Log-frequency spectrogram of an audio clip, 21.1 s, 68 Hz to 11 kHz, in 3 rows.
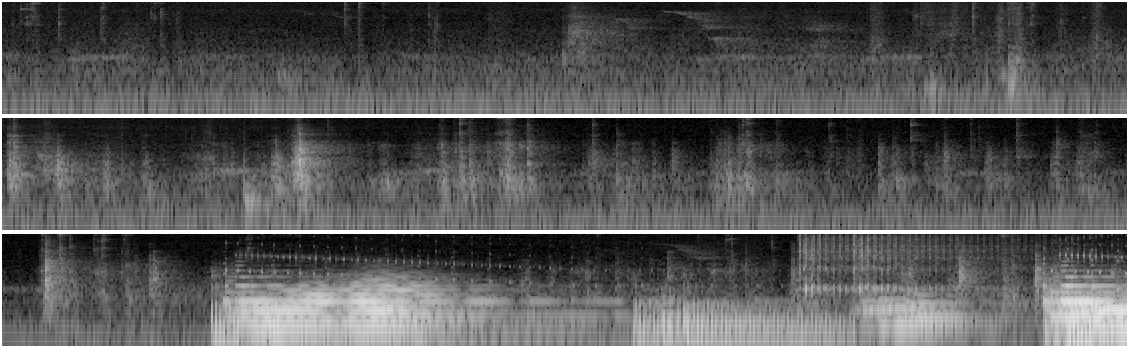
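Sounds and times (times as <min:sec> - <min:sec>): clicks and knocks at door lock: 0:08.7 - 0:15.3.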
